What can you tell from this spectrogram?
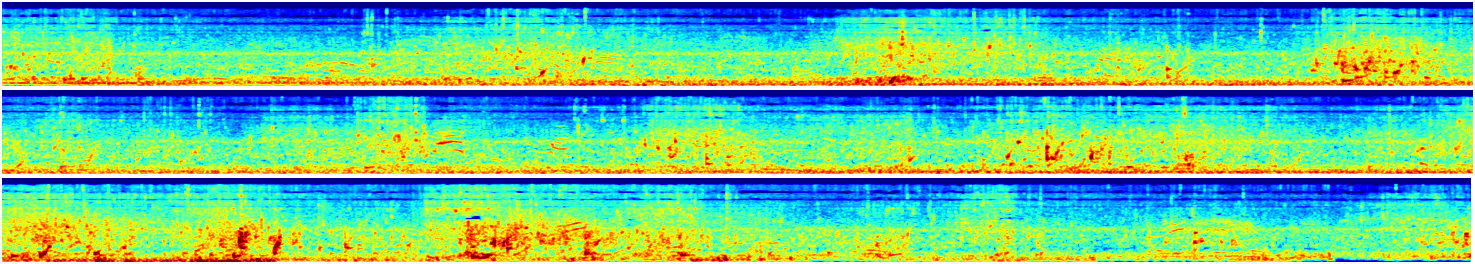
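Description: Small waves lapping at the water's edge, under a low steady engine hum that stops about two-thirds of the way through.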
